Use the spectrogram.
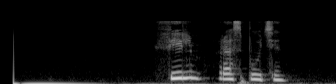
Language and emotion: Russian, neutral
